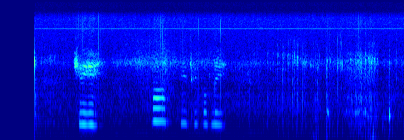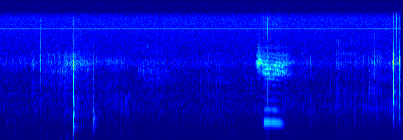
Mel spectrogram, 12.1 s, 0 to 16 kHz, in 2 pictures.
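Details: Black pet cat Sassy, a male who reached 17 years, utters several brief, clear meows early on and one more near the end, with a person talking softly and scattered small clicks between them.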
